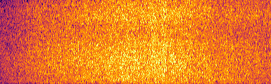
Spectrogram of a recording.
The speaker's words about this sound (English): The surf was really strong. It was large swells, a lot of turbulence in the water. It was a gray, misty day.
